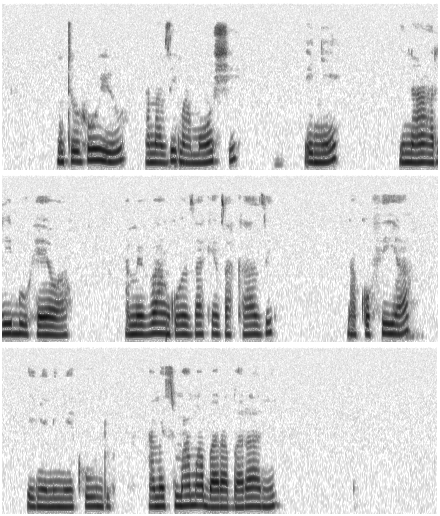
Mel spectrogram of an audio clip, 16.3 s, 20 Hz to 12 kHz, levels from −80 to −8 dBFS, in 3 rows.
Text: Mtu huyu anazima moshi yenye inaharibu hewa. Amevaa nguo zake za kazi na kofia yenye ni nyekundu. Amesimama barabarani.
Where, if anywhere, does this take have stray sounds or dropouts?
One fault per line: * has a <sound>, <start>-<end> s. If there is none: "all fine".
all fine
